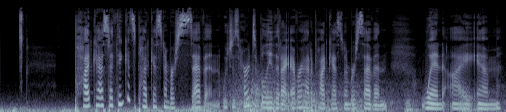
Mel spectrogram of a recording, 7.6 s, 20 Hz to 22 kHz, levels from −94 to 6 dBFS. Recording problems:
rain or running water; loud; throughout; 8 dB below the speech

